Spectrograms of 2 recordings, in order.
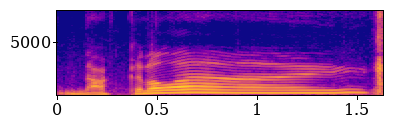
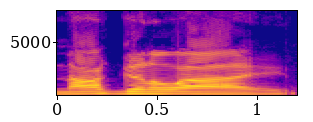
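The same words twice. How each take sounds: First: Slow British accent, pitched higher; slow posh-British delivery of Not gonna lie. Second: Said in the usual way. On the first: Shown as a demonstration. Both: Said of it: "I have a pretty good accent".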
